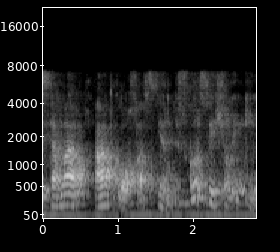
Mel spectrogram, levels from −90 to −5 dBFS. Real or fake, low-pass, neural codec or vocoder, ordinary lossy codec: fake; 7.2 kHz; codec, 16 kHz, 4.8 kbps, FACodec; AAC, 64 kbps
